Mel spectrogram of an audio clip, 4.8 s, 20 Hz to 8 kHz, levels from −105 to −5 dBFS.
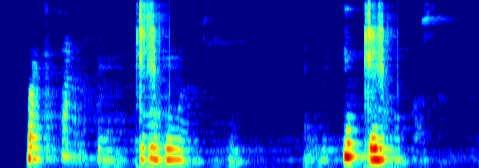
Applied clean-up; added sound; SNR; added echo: neural mask model DeepFilterNet 3.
